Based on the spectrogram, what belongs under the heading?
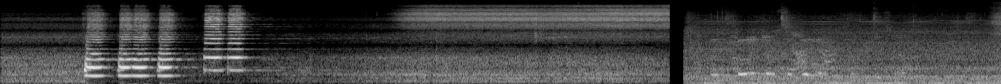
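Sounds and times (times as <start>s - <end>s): train horn blasts: 0.8s - 3.0s.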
